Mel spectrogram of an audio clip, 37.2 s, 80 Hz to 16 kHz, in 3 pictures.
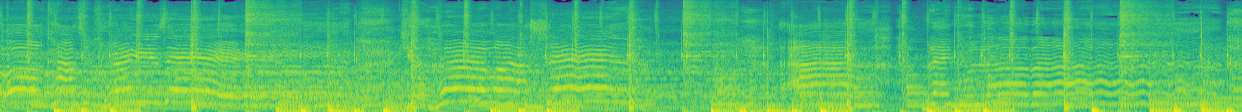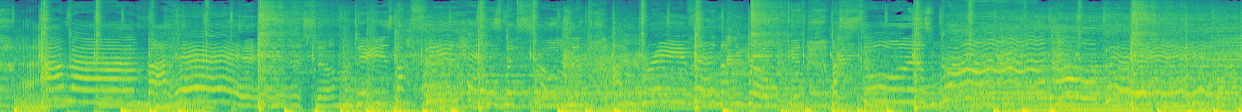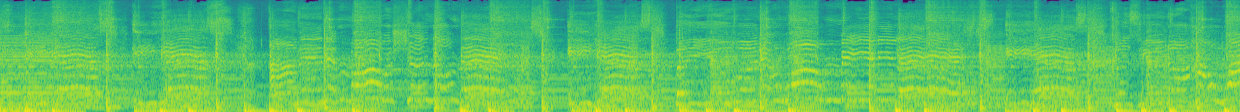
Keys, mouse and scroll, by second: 6.6 space, 7.4 scroll up 1, 7.6-8.7 scroll down 1, 8.7 scroll down 1, 8.8 ctrl+s, 9.7-10.9 drag, 10.9-13.1 right drag, 13.1-17.5 drag, 17.5-20.5 right drag, 21.6-24.8 drag, 24.8-26.2 right drag, 26.2 ctrl+s, 26.7 space, 27.6 scroll up 1, 28.4 scroll down 2, 29.3-30.9 middle drag, 30.9-32.7 drag, 32.7-33.3 scroll up 5, 34.2 scroll down 2, 35.0 scroll down 2, 36.0 scroll up 1.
